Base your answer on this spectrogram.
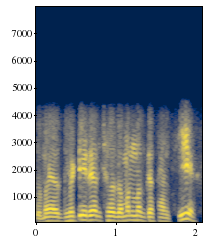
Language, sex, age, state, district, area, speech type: Kashmiri, male, 18-30, Jammu and Kashmir, Kupwara, rural, conversation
